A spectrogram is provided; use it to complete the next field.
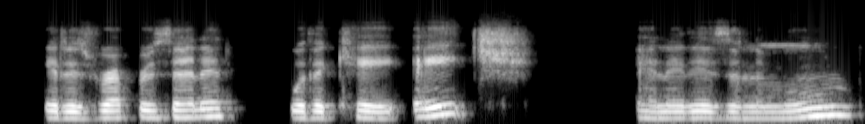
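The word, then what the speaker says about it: خ: The letter is pronounced kha, kha.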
